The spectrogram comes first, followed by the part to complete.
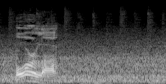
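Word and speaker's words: Orlaith: I have a sister, Orla, good Irish name.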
